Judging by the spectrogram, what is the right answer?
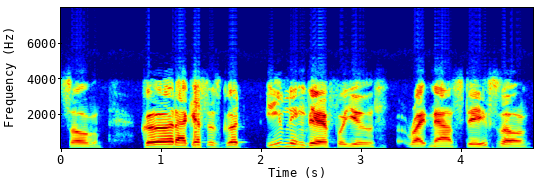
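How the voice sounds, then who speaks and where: A man hosting an interview, introducing his guest and explaining things for listeners in a friendly, deliberate way. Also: medium pitch, dry recording. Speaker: host. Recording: dry, tinny phone-like sound.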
